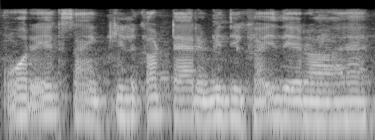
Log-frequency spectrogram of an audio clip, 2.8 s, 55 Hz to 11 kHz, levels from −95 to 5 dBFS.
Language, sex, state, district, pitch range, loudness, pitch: Hindi, male, Uttar Pradesh, Shamli, 120-125 Hz, -16 LUFS, 120 Hz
